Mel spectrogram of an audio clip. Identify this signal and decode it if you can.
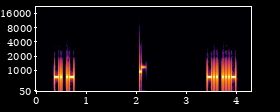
Morse code, heard as a keyed tone, about 40 wpm, 700 Hz. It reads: NA DV
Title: All Cut Numbers - 2-Digit 40wpm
